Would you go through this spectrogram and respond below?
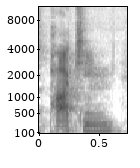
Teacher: Other changes, a kind of notable one, which is in a lot of these forms, is what happens to the consonant R. So in some cases, like in parking or scared, the R just disappears.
